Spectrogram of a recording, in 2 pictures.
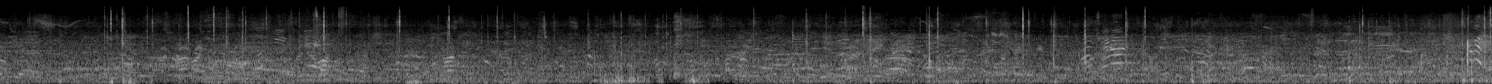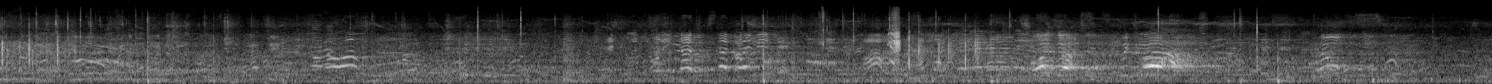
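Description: Young players shout and call out to each other on an open outdoor field.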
